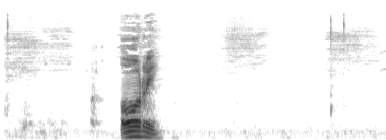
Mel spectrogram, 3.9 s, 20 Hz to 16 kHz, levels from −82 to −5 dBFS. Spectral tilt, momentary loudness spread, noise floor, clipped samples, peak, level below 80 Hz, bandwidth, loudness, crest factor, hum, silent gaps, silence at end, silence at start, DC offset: -5 dB/octave; 27 LU; -74 dBFS; under 0.1%; -8 dBFS; -74 dBFS; 11.5 kHz; -24 LUFS; 22 dB; none; none; 2.3 s; 1.2 s; under 0.1%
